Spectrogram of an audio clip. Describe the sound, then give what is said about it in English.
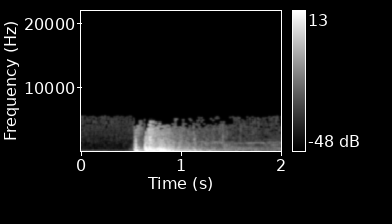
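A single firework bursts in the evening with a sudden, loud boom, then a rumbling echo fades away over about a second, with no voices around it. “Fireworks to lighten our evening.”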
